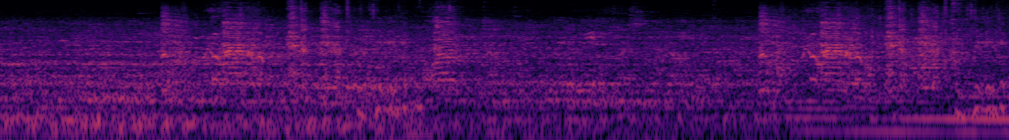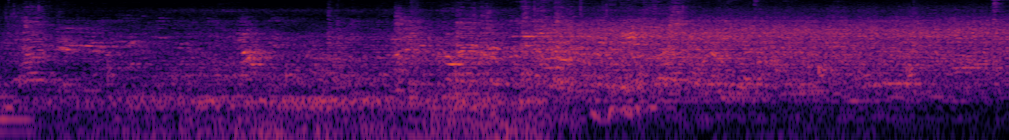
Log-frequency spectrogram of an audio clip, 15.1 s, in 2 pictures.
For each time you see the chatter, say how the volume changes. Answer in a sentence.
You can hear the chatter from 0.0 to 15.1 s, getting louder.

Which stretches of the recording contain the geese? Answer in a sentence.
You can hear the geese from 1.2 to 3.5 s, from 5.7 to 8.2 s and from 10.5 to 12.8 s.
